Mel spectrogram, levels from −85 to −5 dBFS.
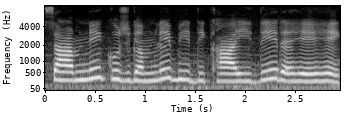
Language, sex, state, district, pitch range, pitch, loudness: Hindi, female, Jharkhand, Ranchi, 235-290 Hz, 260 Hz, -16 LUFS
